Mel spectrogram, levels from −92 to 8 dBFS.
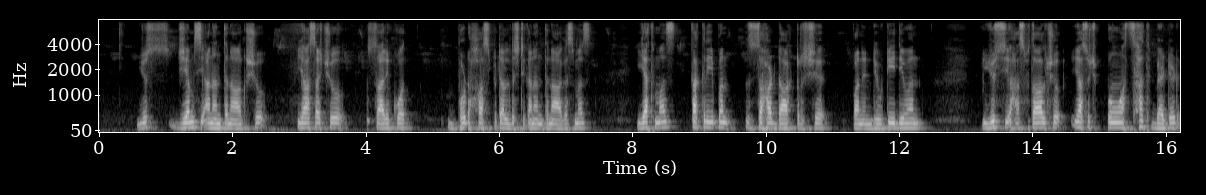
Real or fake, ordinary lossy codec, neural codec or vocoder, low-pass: real; none; none; 7.2 kHz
